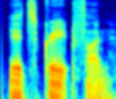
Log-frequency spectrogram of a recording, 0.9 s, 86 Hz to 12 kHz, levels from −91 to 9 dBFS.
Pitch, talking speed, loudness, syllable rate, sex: 85 Hz, 205 wpm, -19 LUFS, 4.0 syllables/s, male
